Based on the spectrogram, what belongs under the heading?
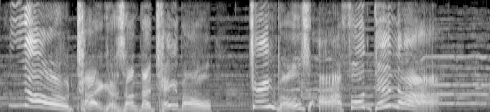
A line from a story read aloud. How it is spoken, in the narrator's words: Chen roared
